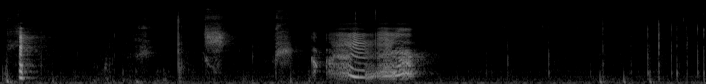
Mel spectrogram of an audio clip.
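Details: A cockatoo, thought by a viewer to be a juvenile, gives a soft, wavering, nasal call lasting about a second, with a few brief scratchy sounds and clicks in a quiet room.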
